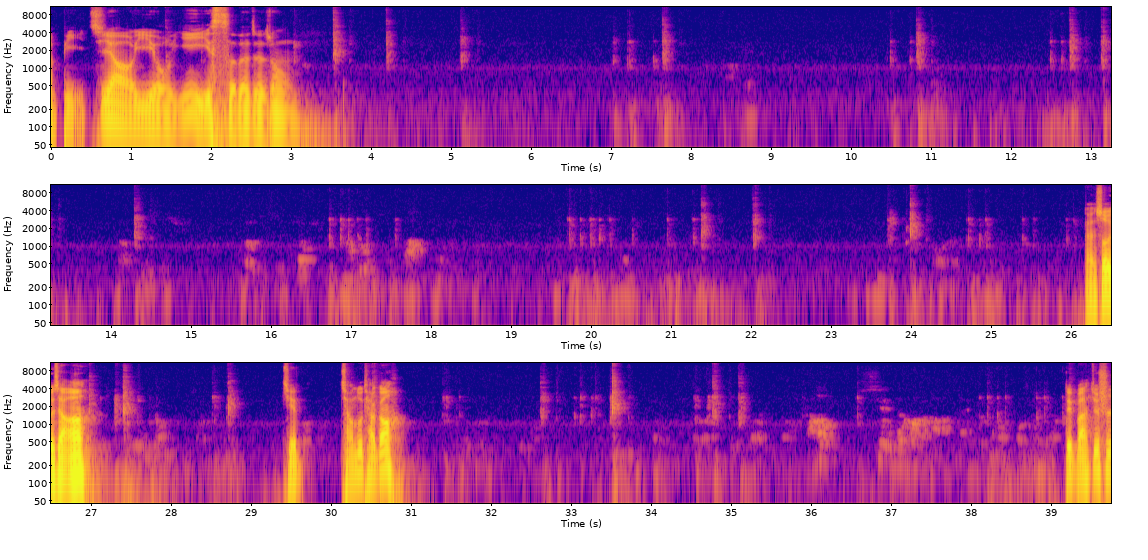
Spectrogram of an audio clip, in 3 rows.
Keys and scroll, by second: 1.4 space, 2.8-5.1 typing, 7.6 space, 12.7 space, 13.1 space, 14.2 space, 21.3 space, 21.9 space, 23.6 ctrl+z, 23.9 space, 26.9 space, 27.2 1, 28.5 ctrl+z, 28.6 space, 29.1 space, 29.3 space, 30.2 ctrl+z, 30.4 space, 31.3 ctrl+z, 32.5 space, 33.0 ctrl+z, 33.4 space, 34.5 ctrl+z, 34.7 space, 35.0 space, 35.5 space, 35.6 space, 39.4 ctrl+z, 39.5 ctrl+z.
